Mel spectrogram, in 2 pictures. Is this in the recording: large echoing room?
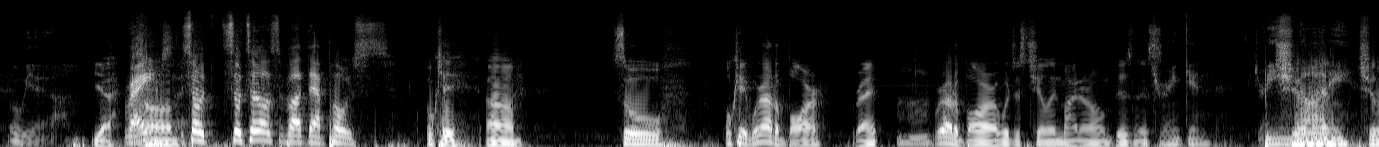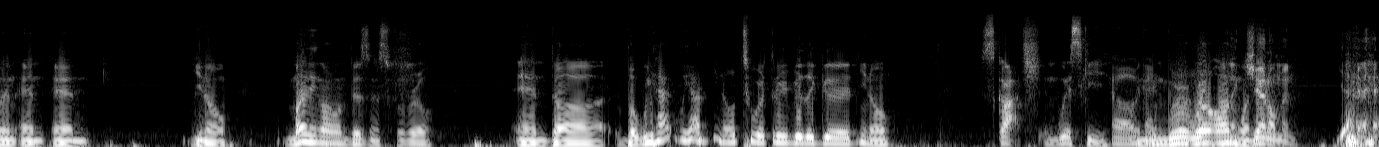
no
